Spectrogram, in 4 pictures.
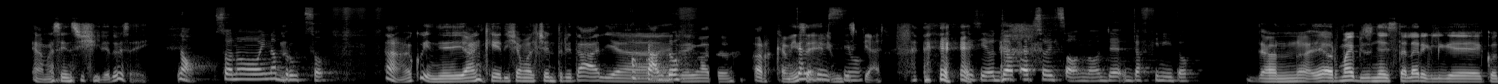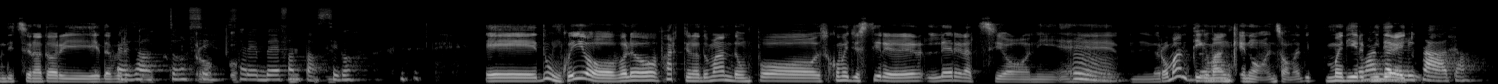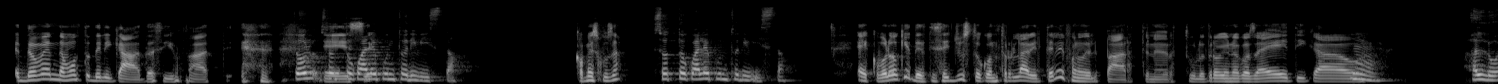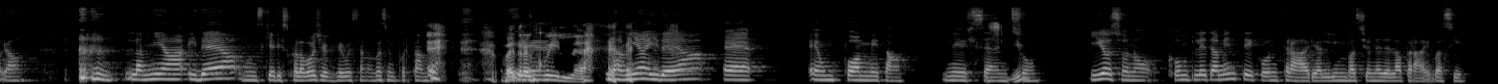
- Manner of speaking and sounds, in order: other noise; chuckle; other background noise; chuckle; laugh; chuckle; chuckle; throat clearing; laughing while speaking: "Eh, vai tranquilla!"; chuckle
- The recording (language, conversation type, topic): Italian, unstructured, È giusto controllare il telefono del partner per costruire fiducia?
